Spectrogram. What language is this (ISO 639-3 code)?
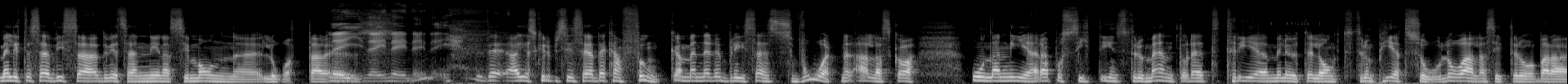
swe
